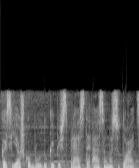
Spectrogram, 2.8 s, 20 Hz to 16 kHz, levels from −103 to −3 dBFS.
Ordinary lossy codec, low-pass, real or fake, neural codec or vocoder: AAC, 48 kbps; 7.2 kHz; real; none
